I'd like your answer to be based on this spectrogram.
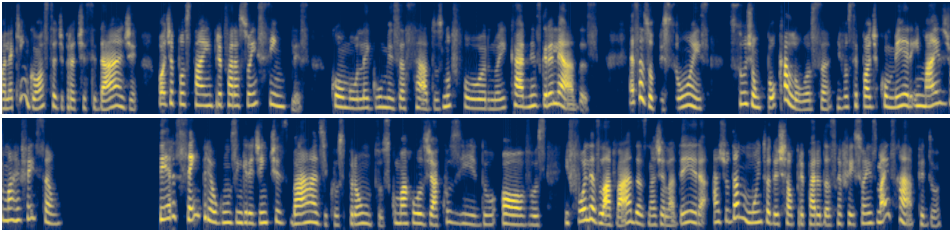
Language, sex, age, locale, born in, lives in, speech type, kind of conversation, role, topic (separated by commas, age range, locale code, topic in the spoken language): Portuguese, female, 40-44, pt-BR, Brazil, United States, read, expert-assistant, expert, A relação entre alimentação saudável e desempenho escolar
